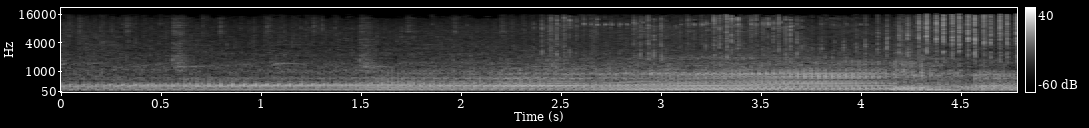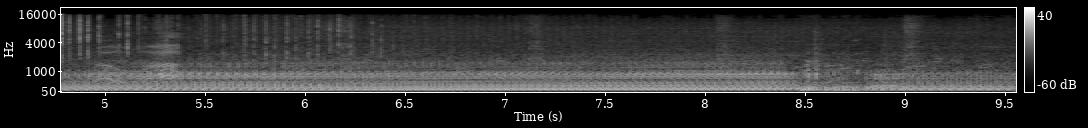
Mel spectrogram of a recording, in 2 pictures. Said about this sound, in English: So I hop on Alan's bike. It's a 2014 Victory Cross Country, all white, polished, curves.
